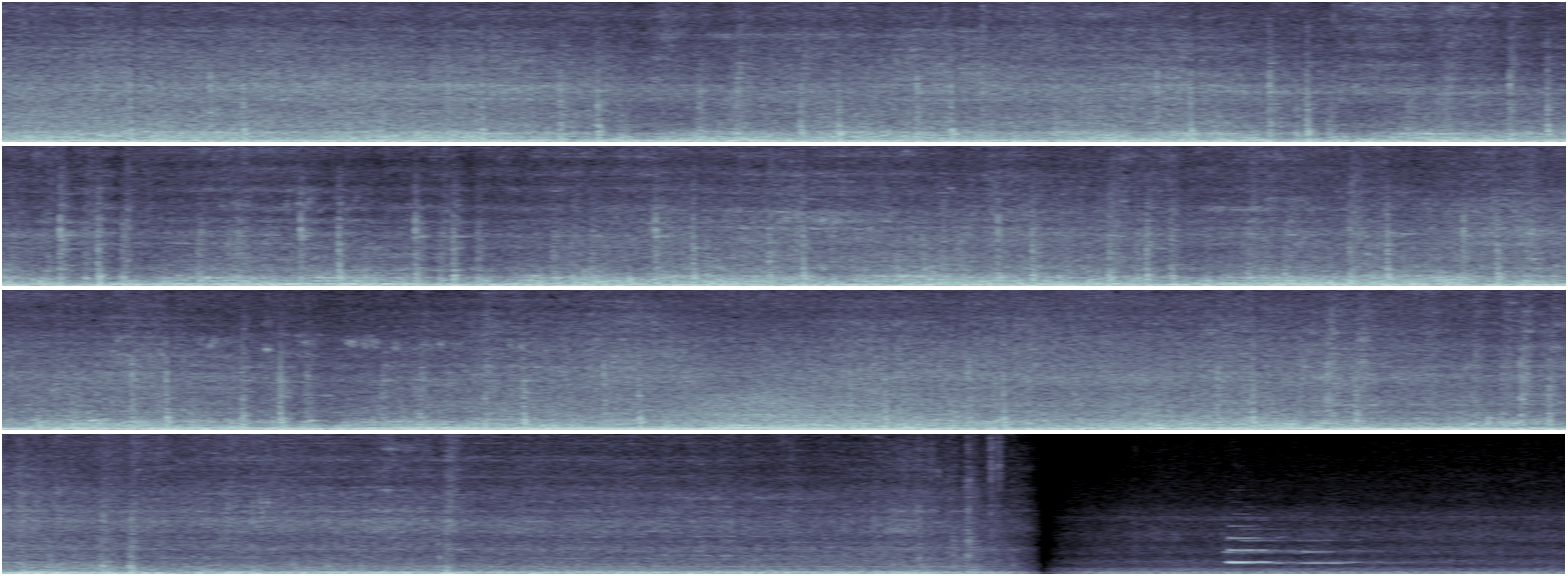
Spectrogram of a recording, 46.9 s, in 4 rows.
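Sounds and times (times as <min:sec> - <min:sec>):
train wheels clicking over rail joints: 0:08.6 - 0:28.6.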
